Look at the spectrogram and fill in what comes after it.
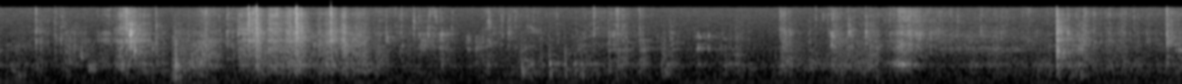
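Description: Close-up chewing and biting of a crisp croffle, a croissant pressed in a waffle iron: faint, scattered little crunches and mouth clicks.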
